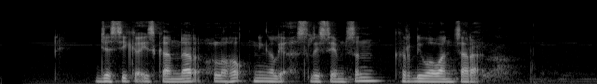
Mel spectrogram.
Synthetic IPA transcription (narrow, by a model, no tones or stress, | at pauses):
d͡ʒəsika̰ʔiskandarɔlɔɦɔk̚niŋalḭʔaslisɛmsənkʰɨrdiwawaɲt͡ʃaɾa̰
